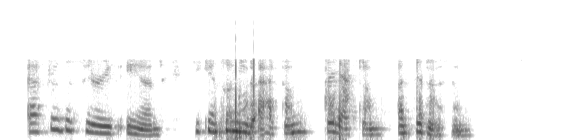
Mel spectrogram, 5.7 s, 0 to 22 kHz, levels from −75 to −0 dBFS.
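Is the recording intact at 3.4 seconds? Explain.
No. At 3.4 seconds you're in the middle of a codec payload misread running from 2.14 to 5.24 s, right after "the series' end he". The decoder takes each G.726 code word with its bits in the wrong order, so the 32 kbit/s speech gets buried in harsh distortion.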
